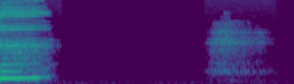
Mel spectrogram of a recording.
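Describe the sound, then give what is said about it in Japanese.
Deep breathing during a guided breathing exercise: two slow, airy breaths separated by a pause, the first louder with a faint voiced tone, the second softer and breathier. “深呼吸をしていくわよ。スーッと吸って、ふーっと吐いて。”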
